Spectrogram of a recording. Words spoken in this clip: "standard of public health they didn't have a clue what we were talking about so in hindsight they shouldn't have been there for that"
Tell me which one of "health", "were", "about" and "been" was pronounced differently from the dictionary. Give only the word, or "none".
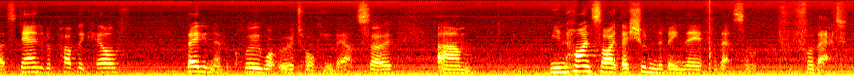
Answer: none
